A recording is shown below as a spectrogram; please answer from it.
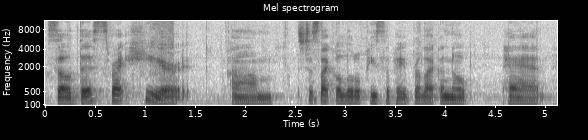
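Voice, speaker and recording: A woman's voice: low voice, normal speed, mellow. A woman hosting a craft video, chatting loosely with many ums as she shows her work at a table. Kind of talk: casual craft walkthrough.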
